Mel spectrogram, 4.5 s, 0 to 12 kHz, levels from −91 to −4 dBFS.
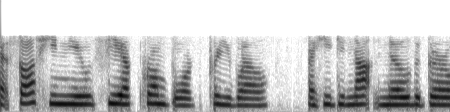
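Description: From 0.71 s to the end at 4.50 s, the mobile link falls into an AMR rate drop: the AMR-NB speech codec is pushed to a lower mode so that more of each frame goes to error protection, which fits a step from 12.2 down to 4.75 kbps. The narrowband band limit stays where it was and nothing drops out, but with so few bits describing each pulse the speech turns buzzy, coarse and noticeably synthetic for the rest of the clip.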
